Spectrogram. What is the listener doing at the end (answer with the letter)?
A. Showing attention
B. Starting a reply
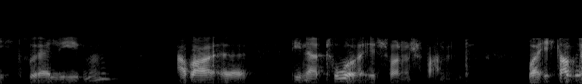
B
